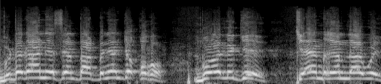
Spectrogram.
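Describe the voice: A man talks at an extremely high pitch. His pace is fairly quick and his intonation lively.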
